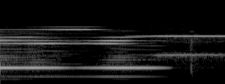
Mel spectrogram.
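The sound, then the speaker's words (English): Obnoxious audio feedback squeal: several sustained high-pitched tones ring loudly and steadily for about two seconds, with no voices. “All right, now I asked the guys to put that obnoxious noise in there because, one, it's kind of fun to shock you with an obnoxious noise. But number two, that sound is never fun to hear. Will Rutter's shaking his head behind the glass. He's a musician. That feedback sound always is unpleasant.”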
